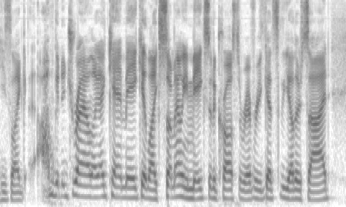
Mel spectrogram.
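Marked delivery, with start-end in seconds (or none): 0.6-2.2 mock scream held back near speaking level. Retelling a friend swimming across a river: imitating someone screaming. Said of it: "then he starts screaming".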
